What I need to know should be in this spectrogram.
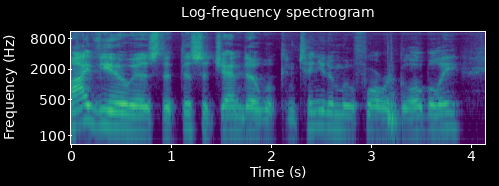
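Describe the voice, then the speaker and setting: A man with an ordinary speaking voice, lively intonation and a moderate pace. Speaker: conference panelist on ESG investing. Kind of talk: panel discussion remarks.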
